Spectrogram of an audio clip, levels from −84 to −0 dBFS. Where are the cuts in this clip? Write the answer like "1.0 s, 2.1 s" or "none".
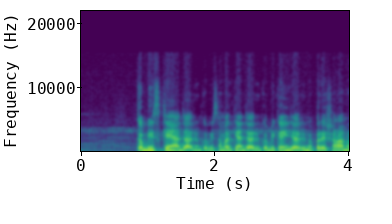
none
